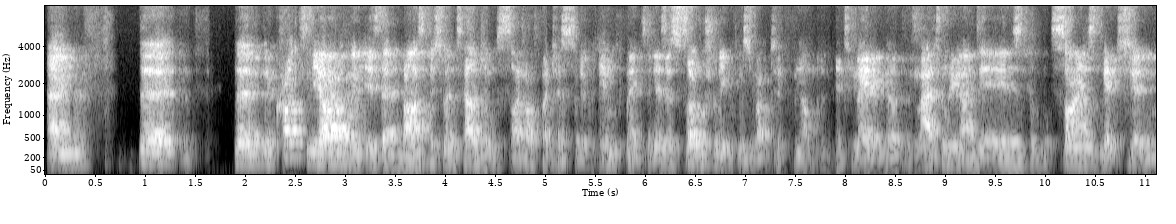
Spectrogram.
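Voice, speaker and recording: A man with a London accent giving a conference talk as a design researcher, earnest and thinking aloud with fillers and restarts. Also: medium pitch. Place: large lecture hall. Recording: very echoey hall from far off.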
